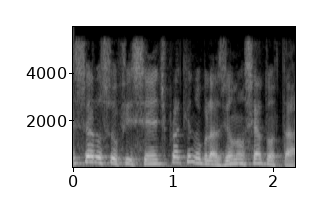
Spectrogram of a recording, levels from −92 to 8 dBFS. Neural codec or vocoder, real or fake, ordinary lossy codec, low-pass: vocoder, 44.1 kHz, 128 mel bands every 256 samples, BigVGAN v2; fake; none; 5.4 kHz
